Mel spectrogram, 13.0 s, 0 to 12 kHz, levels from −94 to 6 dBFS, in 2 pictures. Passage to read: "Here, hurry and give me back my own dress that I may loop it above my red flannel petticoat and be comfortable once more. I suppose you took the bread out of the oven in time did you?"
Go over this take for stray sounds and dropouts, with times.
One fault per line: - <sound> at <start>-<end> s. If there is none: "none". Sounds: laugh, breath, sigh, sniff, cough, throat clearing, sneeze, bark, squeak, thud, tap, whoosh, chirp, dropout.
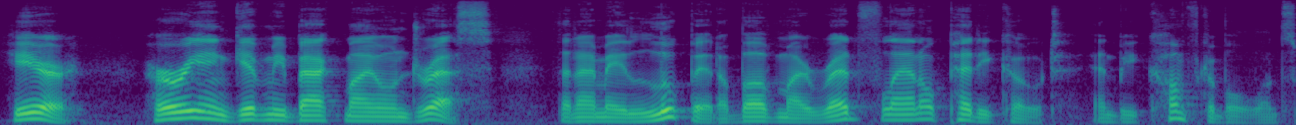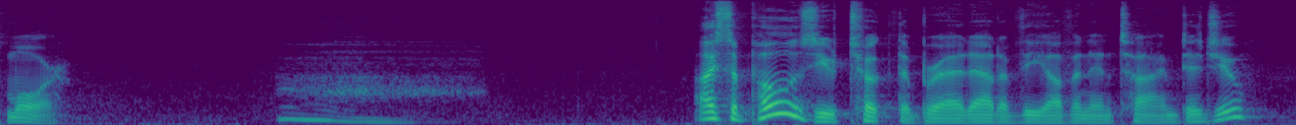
- sigh at 7.9-8.9 s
